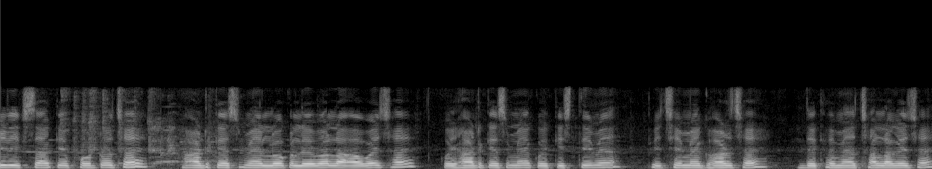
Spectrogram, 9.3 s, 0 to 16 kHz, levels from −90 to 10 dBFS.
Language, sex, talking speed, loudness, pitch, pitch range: Maithili, male, 150 wpm, -21 LUFS, 190 Hz, 180-200 Hz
